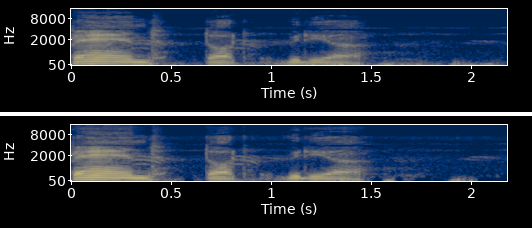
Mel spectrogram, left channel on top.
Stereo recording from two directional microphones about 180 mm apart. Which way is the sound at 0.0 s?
5° right (ahead or behind).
